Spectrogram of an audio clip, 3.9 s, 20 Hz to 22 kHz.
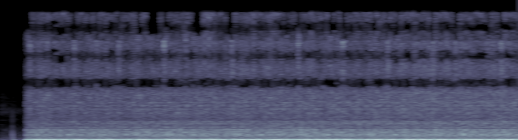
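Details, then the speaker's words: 1997 Dodge Viper GTS V10 after a tune-up with new spark plugs: fires up and settles into a deep, steady idle with no stumble. The earlier misfire is gone. "okay so i turn it on and it sounds a little bit better i mean it doesn't sound like it has a misfire anymore"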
